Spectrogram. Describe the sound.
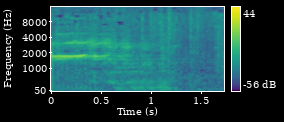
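A horse in a video game lets out a short, high neigh, then a few soft, low hoof clops follow, fairly quiet and with no talk.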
